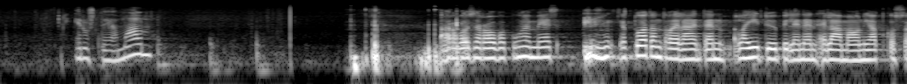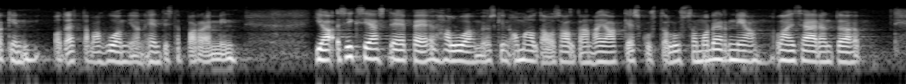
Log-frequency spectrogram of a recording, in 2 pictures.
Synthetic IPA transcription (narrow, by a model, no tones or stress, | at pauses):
edust̪ɑjɑmɑlm | ʔɑrʋo̞jsɑrowʋɑpuhemːies | t̪uot̪ɑnt̪oe̞læint̪enlʔɑjit̪yːpilːinenʔe̞̰læmæo̞njɑt̪kosːɑkinʔo̞̰t̪e̞t̪ːɑʋɑhuomio̰nʔe̞nt̪ist̪æpɑ̰ɾḛmːḭn | jɑsiksiæsdeːpeːɦɑluɑːmy̰øskinʔo̞̰mɑlt̪ɑ̰o̰sɑlt̪ɑːnɑjɑkːe̞skust̪ḛlusːɑmo̞de̞rniɑlʔɑinsæːdænt̪øæ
